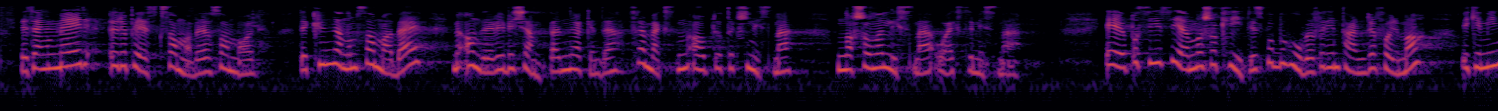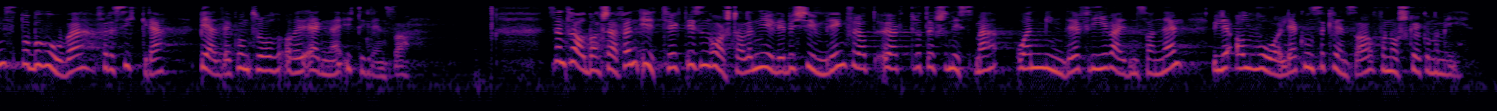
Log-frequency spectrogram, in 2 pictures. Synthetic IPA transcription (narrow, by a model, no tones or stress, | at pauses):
ʋ̪ɪt̪ʰɾɛŋːmeɪɾʔœʉɾʊpʰeːɪsksɑmːɑɾbæɪɔsɑmoːl | d̪̥ɛæɾkʰʉnːjɛnːɔmsɑmɑɾbæɪmɛ̰ʔɑnd̪ɾəʋɪbəçɛmpəd̪ɛnøːkənd̪əfɾɛmʋɛkst̪n̩ʔɑʋpʰɾʊt̪ɛkʂʊnɪsmə | nɑʂʊnɑlɪsməʔɔɛkst̪ɾɛmɪsmə | eːʉːpʰɔsiːsiːənʋɔʂɔkʰɾiːt̪ɪsk̚pʰɔbəɦuːʋəfɔɾɪnt̪ʰæːɳəɾɛfɔɾmɑɔɪkːəmɪnst̪̚pʰɔbəhuːʋəfɔɾɔsɪkɾə | b̥eːd̪ɾəkʊnt̪ʰɾɔlːo̰ːʋəɾeːɡnəʔʏt̪ːəɡɾɛnsɑ̰ | sɛnt̪ʰɾɑːlbɑŋkʂeːfənʔʉːt̪ʰːɾʏkt̪ɪsɛnoːʂʈʰɑlənːyːlɪbəçʏmɾɪŋfɔɾɑt̪øːkt̪̚pʰɾʊt̪ɛkʂʊnɪsmə | ʔɔɛnmɪnd̪ɾəfɾiːʋæɾd̪nsɑnɛlʋɪljɑːʔɑlʋoːɭɪəkʊnsəkʰʋɛnsɑfɔɳɔʂkœkʊnʊmiː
